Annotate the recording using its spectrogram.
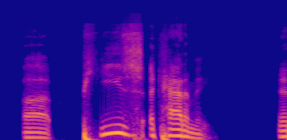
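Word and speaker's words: Pease: In Minneapolis, there is a place called the I don't know if it's still around anymore, but it was called uh Peas Academy, and it's spelled P E A S E, and it's in Dinky Town.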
